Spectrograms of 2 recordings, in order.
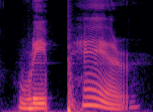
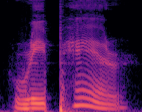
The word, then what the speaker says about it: repair: 뜻이 되겠습니다 이번 단어는 repair repair repair이라고 발음하시면 되겠고요 이때의 강세는 알파벳 p 뒤에 있는 a 강세가 있어서 repair이라고 발음하시면 좋겠습니다 품사는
